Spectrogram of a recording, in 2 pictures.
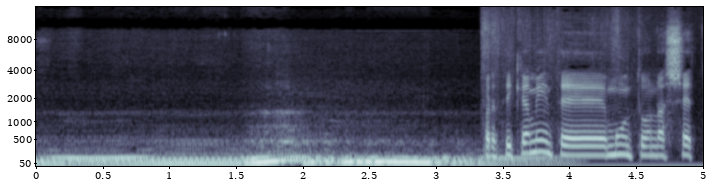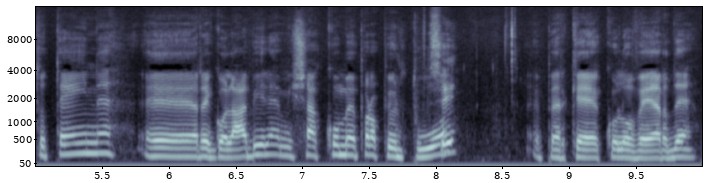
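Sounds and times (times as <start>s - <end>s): car engine running: 0.0s - 4.1s.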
